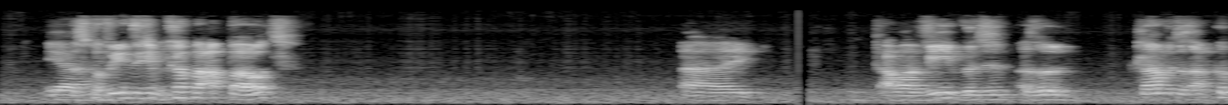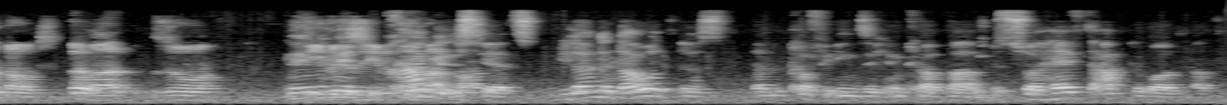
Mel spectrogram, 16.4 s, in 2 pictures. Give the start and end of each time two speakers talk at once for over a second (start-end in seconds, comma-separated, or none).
10.1-11.4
